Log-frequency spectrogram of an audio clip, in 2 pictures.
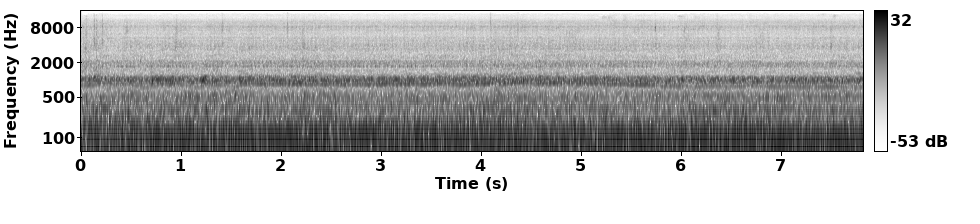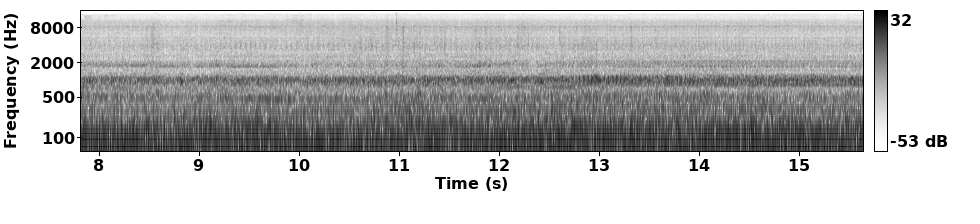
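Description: Tyres crunch and rumble over a gravel track.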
